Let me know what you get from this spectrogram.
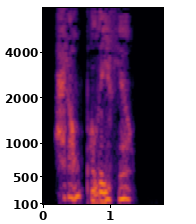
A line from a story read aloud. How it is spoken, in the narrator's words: she whispers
